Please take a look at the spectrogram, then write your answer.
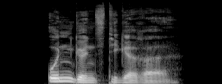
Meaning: inflection of ungünstig: 1. strong/mixed nominative/accusative feminine singular comparative degree 2. strong nominative/accusative plural comparative degree
- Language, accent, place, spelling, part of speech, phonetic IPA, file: German, Germany, Berlin, ungünstigere, adjective, [ˈʊnˌɡʏnstɪɡəʁə], De-ungünstigere.ogg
